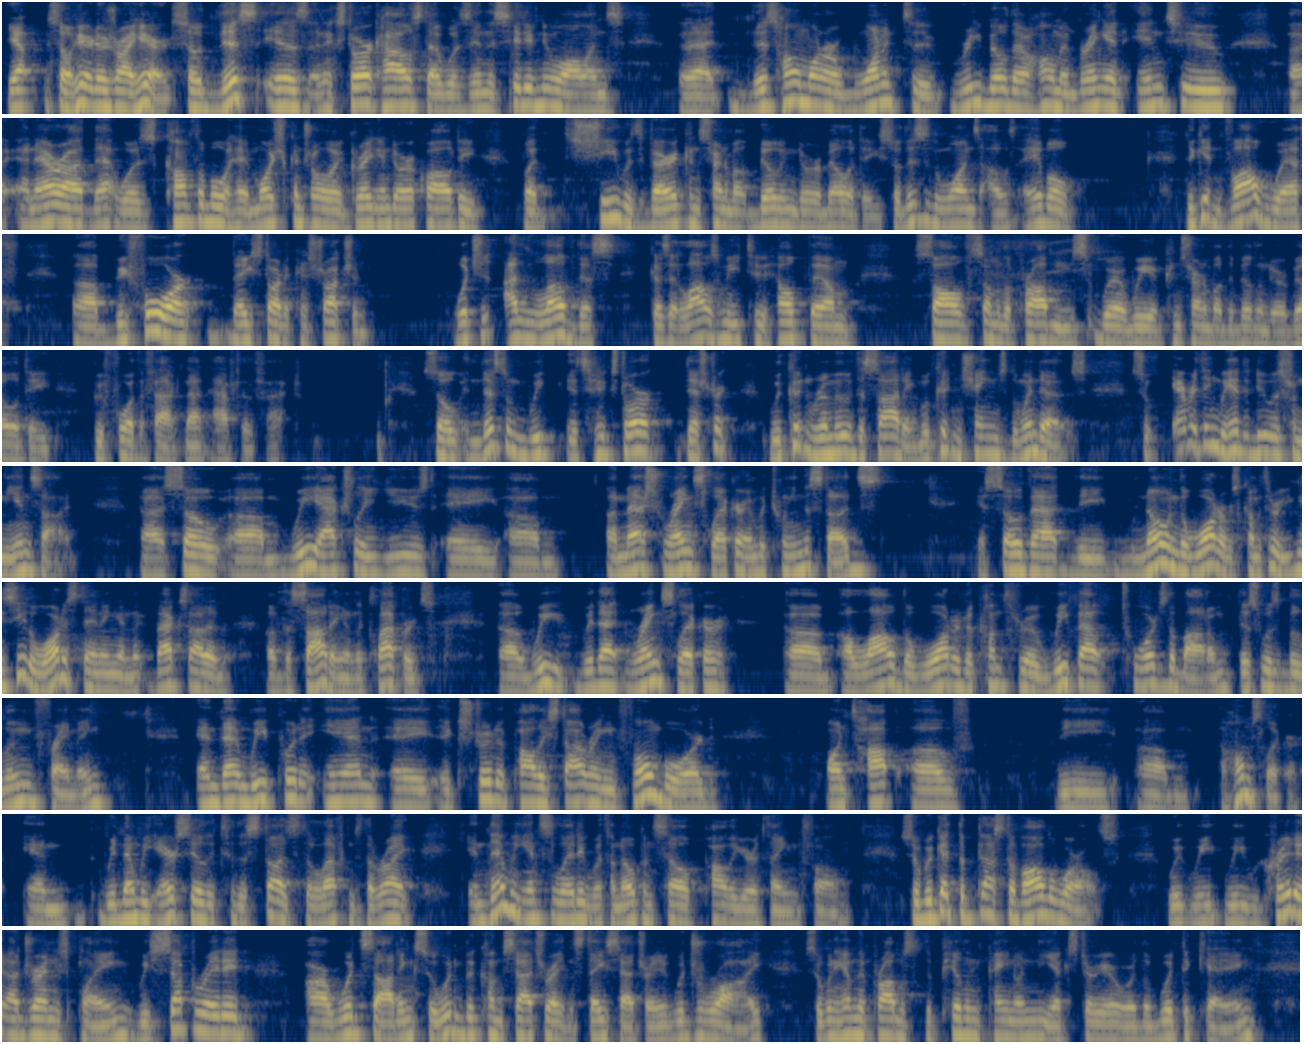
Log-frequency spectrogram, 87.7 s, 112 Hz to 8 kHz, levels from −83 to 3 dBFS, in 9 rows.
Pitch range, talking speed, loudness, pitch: 120-145 Hz, 200 wpm, -26 LUFS, 130 Hz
